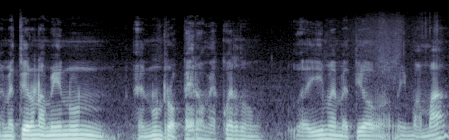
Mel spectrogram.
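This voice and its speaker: A man talks with fairly even intonation in a dark, mellow tone. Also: medium pitch for a man, moderate pace. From Mexico, Manzanillo, Colima. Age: 70s. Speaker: sports figure and teacher. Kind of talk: podcast interview.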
